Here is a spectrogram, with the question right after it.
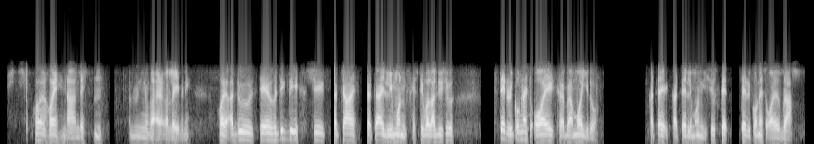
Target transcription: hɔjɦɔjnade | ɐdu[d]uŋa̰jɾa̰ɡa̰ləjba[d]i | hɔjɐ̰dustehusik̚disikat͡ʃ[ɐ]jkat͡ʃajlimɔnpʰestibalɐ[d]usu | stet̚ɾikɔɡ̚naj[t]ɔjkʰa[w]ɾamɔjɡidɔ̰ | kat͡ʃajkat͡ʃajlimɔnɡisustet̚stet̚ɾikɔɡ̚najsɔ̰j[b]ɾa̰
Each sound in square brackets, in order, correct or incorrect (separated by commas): incorrect, incorrect, incorrect, correct, incorrect, incorrect, correct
